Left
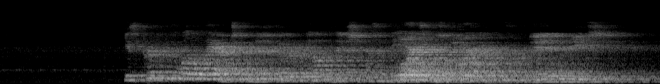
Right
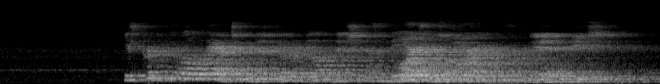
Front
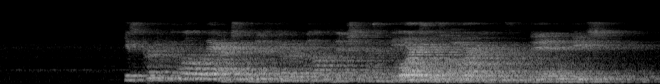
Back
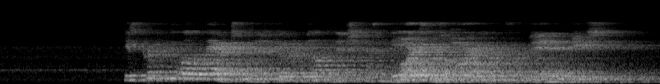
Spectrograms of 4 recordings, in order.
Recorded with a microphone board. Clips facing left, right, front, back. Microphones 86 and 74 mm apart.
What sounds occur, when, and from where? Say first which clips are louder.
1.2 s a man speaking: right 1 dB, back 1 dB; 120° right, 1.7 m; by 4.9 s 90° left, 1.8 m
3.9 s a man speaking: even, front 1 dB; 30° right, 1.8 m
